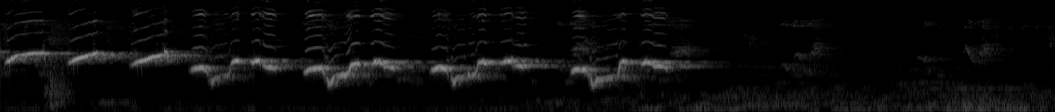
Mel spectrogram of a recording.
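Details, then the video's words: Borneo white-rumped shama song used as daily training material for caged shamas that have stopped singing: a rapid run of loud, rich whistled phrases with slurred rising and falling notes for over three seconds, then faint low rumbling background. "borneo dokter burung murai mandek (Masteran harian)"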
